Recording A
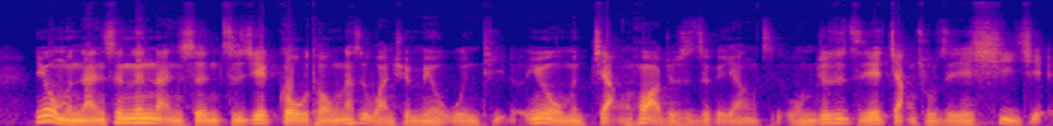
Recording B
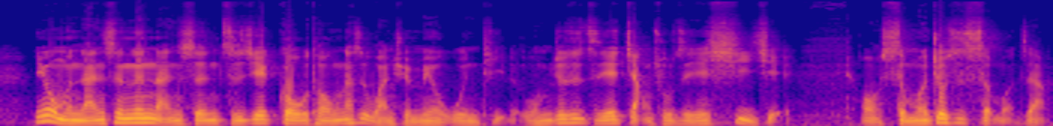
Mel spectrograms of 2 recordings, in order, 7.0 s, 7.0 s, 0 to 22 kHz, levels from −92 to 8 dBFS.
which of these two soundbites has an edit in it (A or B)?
B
